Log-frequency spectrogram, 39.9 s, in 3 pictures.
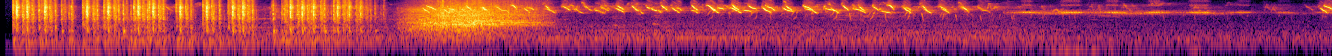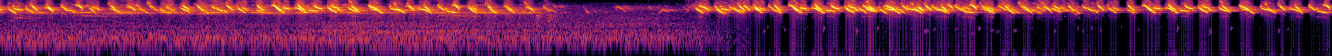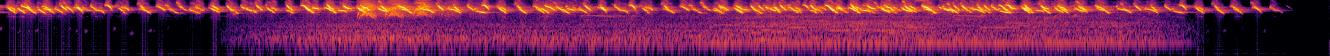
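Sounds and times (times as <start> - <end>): rapid high chirping: 1.0 - 5.7, 28.8 - 38.6.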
